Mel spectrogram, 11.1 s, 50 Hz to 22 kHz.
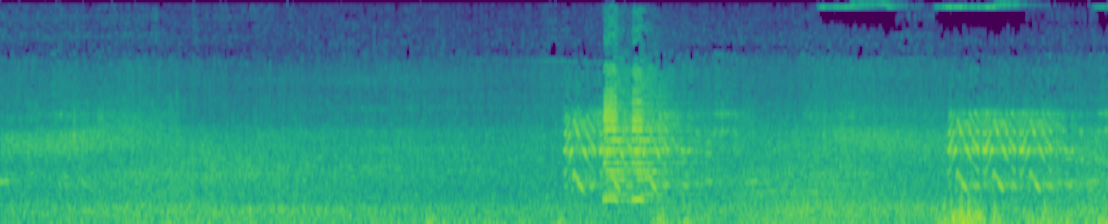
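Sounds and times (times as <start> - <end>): warning alarm siren sweeps: 5.6 - 7.5, 9.3 - 11.0.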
